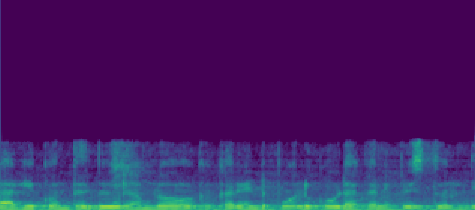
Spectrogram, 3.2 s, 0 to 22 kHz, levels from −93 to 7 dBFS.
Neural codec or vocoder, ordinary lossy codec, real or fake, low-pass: codec, 24 kHz, 6 kbps, HILCodec; none; fake; 7.2 kHz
